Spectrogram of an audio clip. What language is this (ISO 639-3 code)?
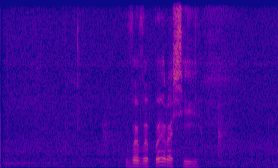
rus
